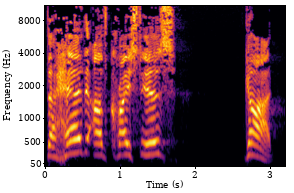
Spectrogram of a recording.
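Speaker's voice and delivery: slow, weighty phrase with a pause before God; slow emphatic stress on head and God; stressed slowly. Shown as a demonstration. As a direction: land each word, pause, then drop God. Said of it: "don't miss the last part of that".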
